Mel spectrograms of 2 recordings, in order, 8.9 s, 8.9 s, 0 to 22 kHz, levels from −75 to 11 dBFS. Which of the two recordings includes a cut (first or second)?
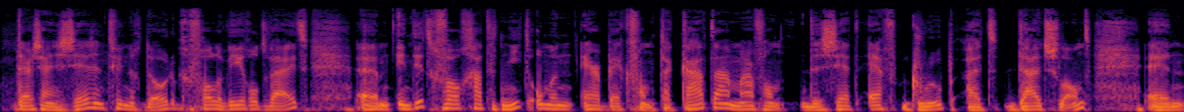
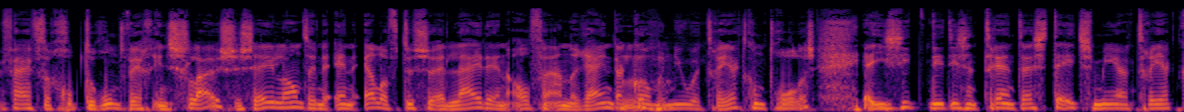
first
